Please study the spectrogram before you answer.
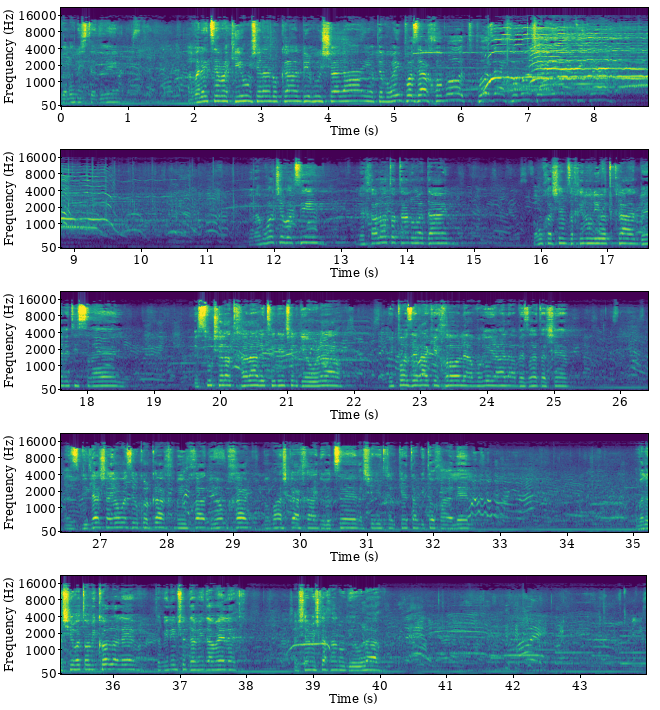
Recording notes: Performed live at Sultan’s Pool in Jerusalem for Yom Ha’atzmaut (Israel’s 75th Independence Day) on April 25, 2023. He performed live at Sultan’s Pool in Jerusalem for Yom Ha’atzmaut (Israel’s 75th Independence Day).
